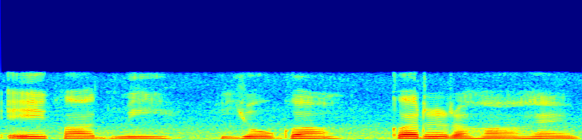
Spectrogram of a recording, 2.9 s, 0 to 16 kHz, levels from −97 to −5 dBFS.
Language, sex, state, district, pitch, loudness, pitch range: Hindi, female, Haryana, Jhajjar, 200 Hz, -19 LUFS, 195-210 Hz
